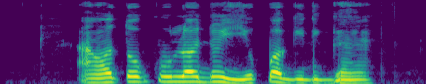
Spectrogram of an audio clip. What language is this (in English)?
Yoruba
